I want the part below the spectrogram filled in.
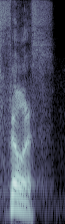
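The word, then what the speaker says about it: Fillus: priest who is there phyllis it's it's not spelled like it's f-i-l-l-u-s it's it's phyllis uh it's a big jolly looking man uh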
